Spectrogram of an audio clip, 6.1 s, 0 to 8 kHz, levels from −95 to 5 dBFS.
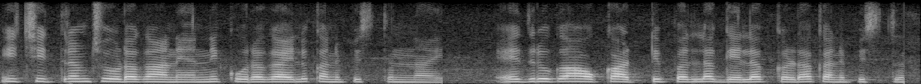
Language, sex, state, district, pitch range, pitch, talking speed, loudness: Telugu, female, Telangana, Mahabubabad, 220-245 Hz, 235 Hz, 115 wpm, -17 LUFS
